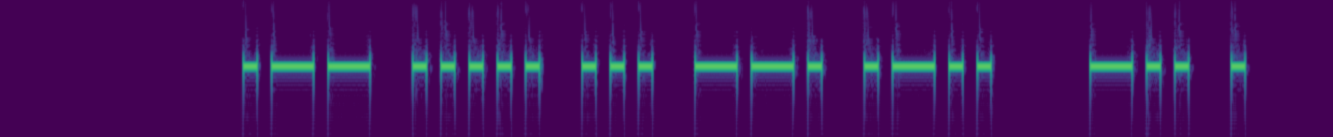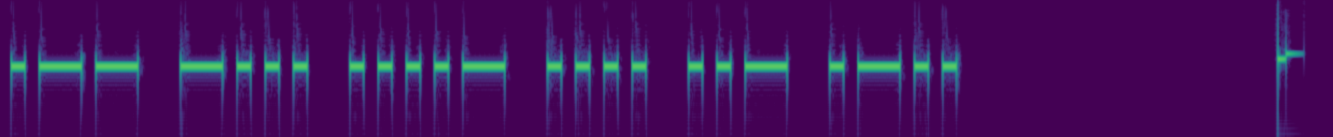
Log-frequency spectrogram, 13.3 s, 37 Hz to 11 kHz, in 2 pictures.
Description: Morse code, heard as a keyed tone, about 17 wpm, 700 Hz. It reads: W5SGL DE WB4HUL
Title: USA Callsign DE Callsign 17wpm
